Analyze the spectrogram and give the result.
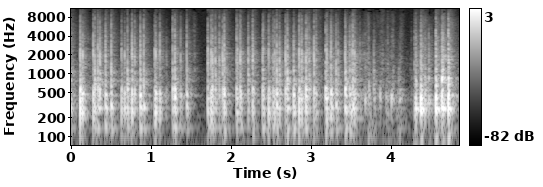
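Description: Long white acrylic nails tap rapidly on the back side of a glossy printed cardboard toothbrush box held upright in both hands. The quick bursts of hollow, papery clicks have a mid-pitched boxy resonance and almost no low end. Each tap dies away at once, with brief pauses between the flurries.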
